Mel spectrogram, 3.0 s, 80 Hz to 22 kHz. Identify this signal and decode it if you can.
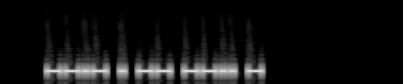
Morse code, heard as a keyed tone, about 36 wpm, 700 Hz. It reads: QEMZT
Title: Code Groups - 5 Letters - 35wpm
